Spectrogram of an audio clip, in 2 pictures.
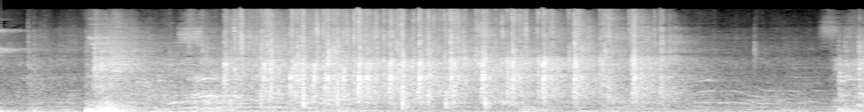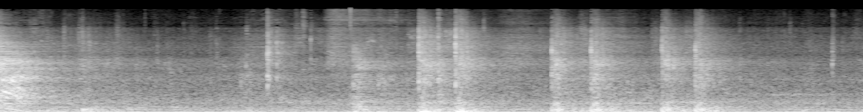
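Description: A squash ball strikes hard about a second in. Then about five seconds of spectators clapping and talking follow, and after that come scattered single knocks of the ball and racket as play resumes.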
